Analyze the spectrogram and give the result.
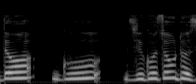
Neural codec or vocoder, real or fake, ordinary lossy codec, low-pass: none; real; none; none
